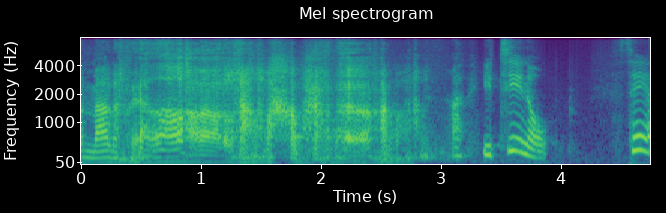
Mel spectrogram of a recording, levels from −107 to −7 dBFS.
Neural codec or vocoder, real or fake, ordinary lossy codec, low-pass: codec, 16 kHz, 0.5 kbps, X-Codec, HuBERT features, trained on LibriSpeech; fake; none; none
